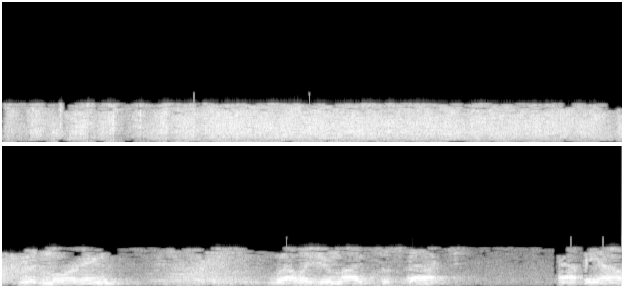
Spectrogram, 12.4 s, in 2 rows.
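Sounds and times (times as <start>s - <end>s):
audience applause: 0.0s - 8.3s
speech: 6.4s - 7.4s, 9.0s - 10.6s, 11.8s - 12.3s.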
